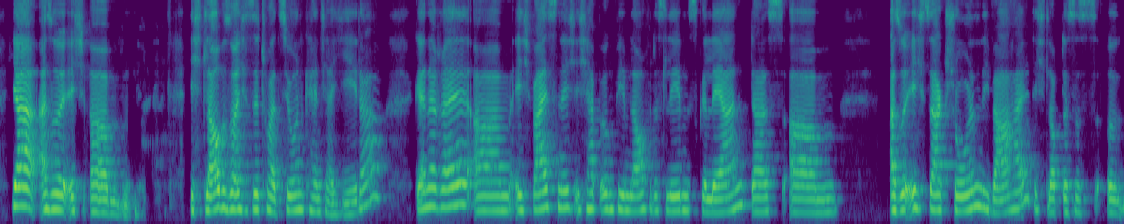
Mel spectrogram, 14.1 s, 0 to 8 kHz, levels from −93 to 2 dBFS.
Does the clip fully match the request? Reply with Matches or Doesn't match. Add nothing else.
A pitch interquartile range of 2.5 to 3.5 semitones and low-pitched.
Doesn't match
